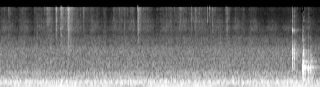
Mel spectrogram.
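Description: Salt shaken from a small shaker onto fish fillets, a faint patter over a steady low hum, then one sharp click near the end as something is set down.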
